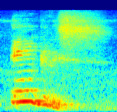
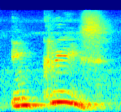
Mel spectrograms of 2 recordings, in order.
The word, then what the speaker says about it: increase: that insult fifth one increase verb increase now increase you cannot increase the height of a person a major person fully grown adult you cannot increase his heights isn't it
